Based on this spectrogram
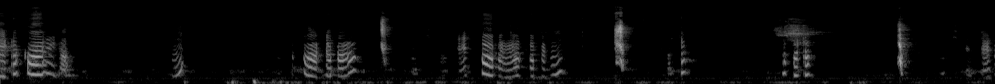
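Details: Pet talking rose-ringed parakeet says "MashaAllah" in a high, nasal, scratchy voice, the word repeated in bursts with sharp squawks between.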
